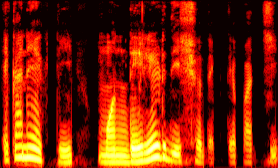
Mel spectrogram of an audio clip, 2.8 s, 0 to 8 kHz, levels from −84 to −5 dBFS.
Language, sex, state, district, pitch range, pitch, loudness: Bengali, male, Assam, Hailakandi, 115-165 Hz, 125 Hz, -16 LUFS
